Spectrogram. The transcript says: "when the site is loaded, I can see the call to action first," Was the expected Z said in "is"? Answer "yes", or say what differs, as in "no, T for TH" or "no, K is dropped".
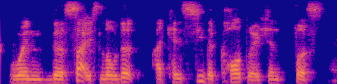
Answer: no, S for Z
